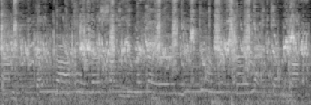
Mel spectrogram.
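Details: Happy budgerigar chirping: rapid high twittering chirps and warbles in dense bursts, with steady tonal music or humming underneath throughout.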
